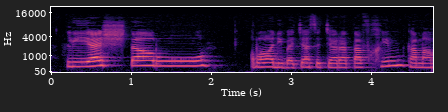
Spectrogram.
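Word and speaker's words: لِيَشْتَرُوا: Shin itu punya banyak sifat, tapi salah satu yang khas adalah sifat tafashi, yaitu menyebarkan angin di dalam mulut. Liyashtaru.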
